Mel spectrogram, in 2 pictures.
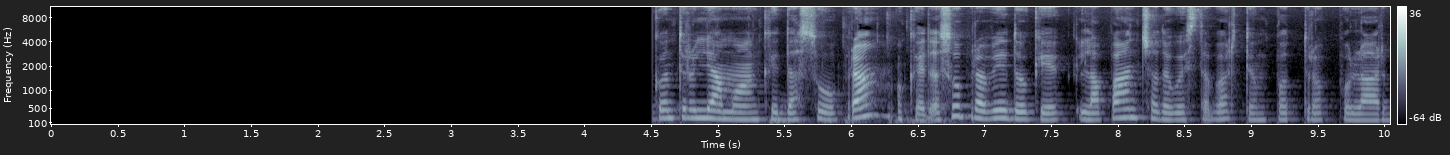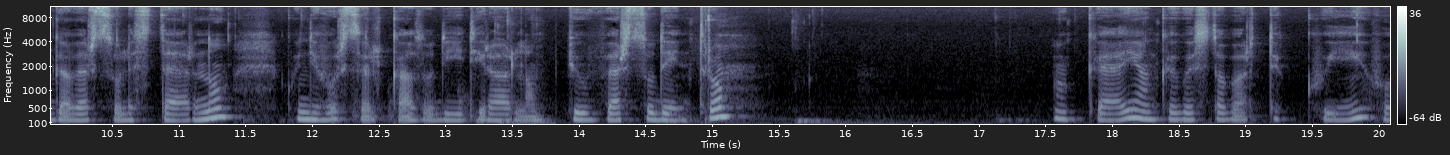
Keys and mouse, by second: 0.0 click, 0.4 click, 0.7 click, 0.8 click, 1.2 click, 1.6 ctrl+middle click, 1.8 KP_1, 1.9 KP_3, 2.2 ctrl+shift+middle click, 2.6 g, 3.2 g, 4.4 KP_7, 8.2 click, 9.7-11.1 drag, 11.6 click, 12.5 click, 13.6 ctrl+z, 15.7 g, 17.8 click, 18.6-20.0 drag.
